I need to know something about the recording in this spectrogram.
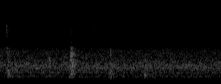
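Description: Quiet room tone with one faint click a little under a second in.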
